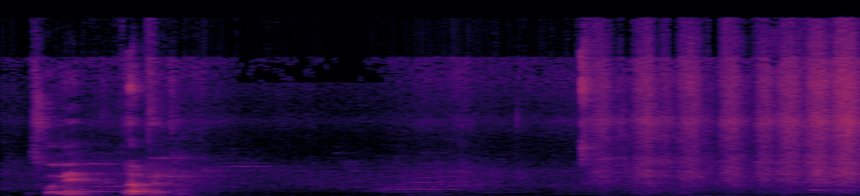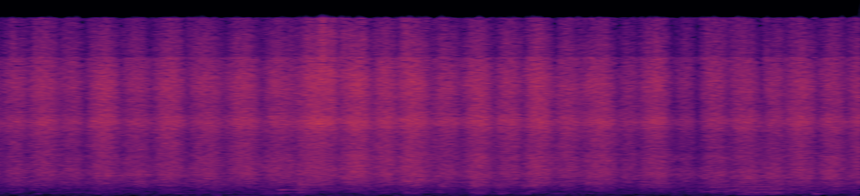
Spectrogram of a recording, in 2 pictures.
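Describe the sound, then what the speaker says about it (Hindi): An object rubbed by hand to charge it by friction gives a steady, soft scraping that runs on for several seconds after a brief spoken line. "इसको मैं रब करता हूँ"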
